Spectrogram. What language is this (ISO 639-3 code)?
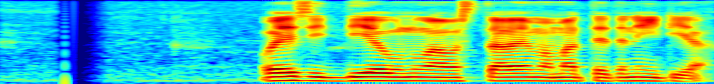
sin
